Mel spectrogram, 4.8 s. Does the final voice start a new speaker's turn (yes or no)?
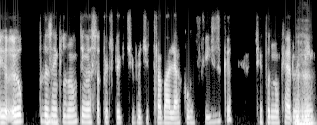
no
